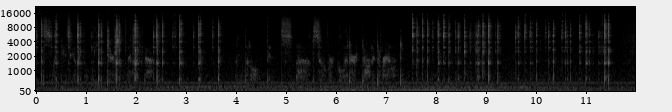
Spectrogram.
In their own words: CERAMIC MASK TAPPING ASMR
